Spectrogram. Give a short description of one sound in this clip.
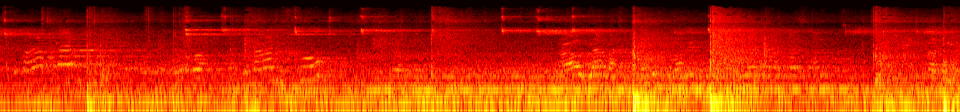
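A football thuds off a foot and echoes in a large covered hall.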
